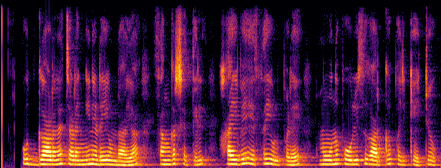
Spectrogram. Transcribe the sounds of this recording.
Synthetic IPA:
ud̪ɡʱaːɽɐnɐt͡ɕɐɽɐŋːiniɽɐjuɳɖaːjɐsɐŋɡɐrɕɐt̪ːilhɐjʋeesɐjuɭpeɽe̞ | muːnːɨpo̞ːliːsɨɣaːrkɨpɐɾikʲːe̞ːtːu

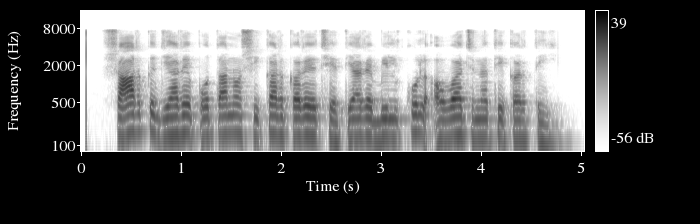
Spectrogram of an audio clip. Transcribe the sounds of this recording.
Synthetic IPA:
ʃaɾkd͡ʒjaɾepot̪anoʃɪkaɾkəɾet͡ʃʰet̪jaɾebɪlkulə̰ʋad͡ʒnət̪ʰikəɾt̪i

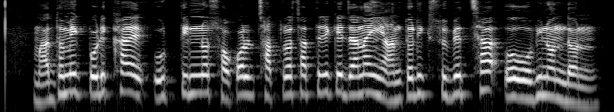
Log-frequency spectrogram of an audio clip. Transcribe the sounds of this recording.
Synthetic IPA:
mad̪ʱːomik̚poɾikʰːaeuɾt̪inːoʃɔkolt͡ɕʰat̪ːɾot͡ɕʰat̪ːɾiked͡ʑanajant̪oɾikʃubetːɕʰaʔoobʱinond̪on

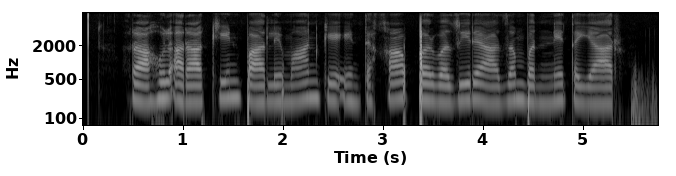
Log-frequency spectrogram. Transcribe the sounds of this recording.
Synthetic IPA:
ɾaːɦʊlɐɾaːkʰiːnpaːɾlimaːnkeɪ̃nt̪ɪxaːb̚pɐɾʋɐziːɾeaːzəmbɐnːet̪ɐjːaːɾ

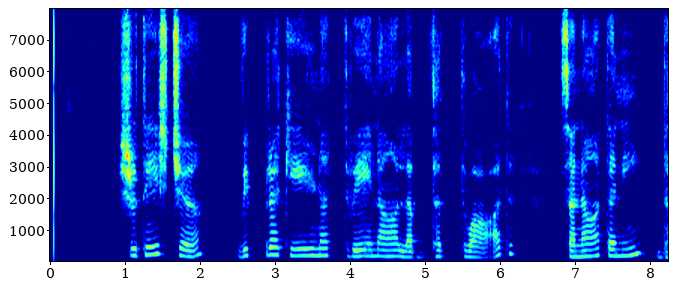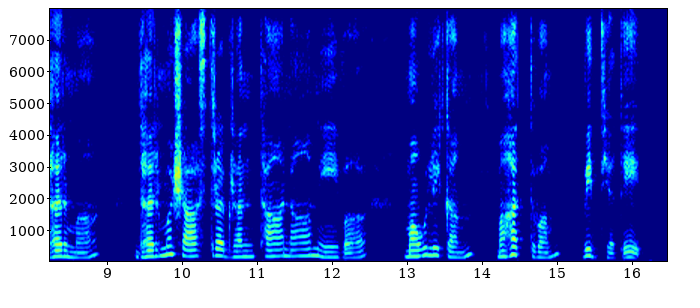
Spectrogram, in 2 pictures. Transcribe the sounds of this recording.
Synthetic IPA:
ʃɾit̪eːʃt͡ʃɐ | ʋipɾɐkiːɻɳɐt̪ʋeːnaːlɐb̚d̪ʱɐt̪ʋaːd̪ | sɐnaːt̪ɐnid̪ʱɐɾmɐ | d̪ʱɐɾmɐʃaːst̪ɾɐɡɾɐnt̪ʰaːnaːmeːʋɐ | mɐwlikɐmː | ɐɦɐt̪ʋɐm | ʋid̪jɐt̪eː

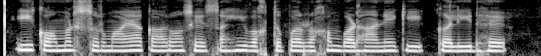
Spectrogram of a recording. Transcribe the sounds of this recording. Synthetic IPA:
iːkɔːməɾsːʊɾmaːjakaːɾõsesɐɦĩʋɐxt̪pɐɾːɐxəmbɐɽ̤aːnekikɐliːd̪ɦɛː

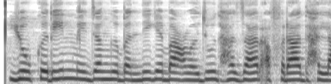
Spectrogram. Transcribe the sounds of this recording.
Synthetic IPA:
juːkɾiːnmẽd͡ʒɐ̃ŋɡbɐ̃nd̪ikebaːʋəd͡ʒuːd̪ɦɐzaːɾɐ̰fɾaːd̪hɐla

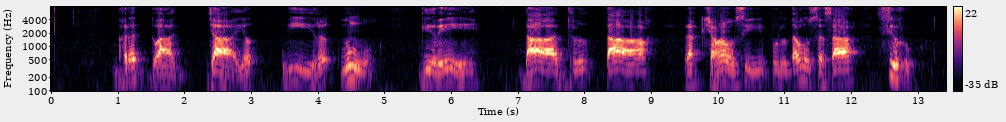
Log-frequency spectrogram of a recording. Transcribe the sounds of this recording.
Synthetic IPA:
bʱɐɾɐt̪̚d̪ʋaː | d͡ʒaːjɐʋiːɾɐnũː | ɡiɾeː | d̪aːd̪ʱɾɨt̪aː | ɾɐkʂãːsipuɾd̪ɐmũsɐsaːsiɦu

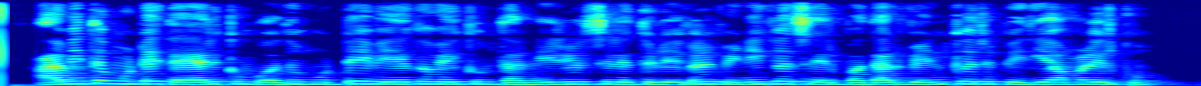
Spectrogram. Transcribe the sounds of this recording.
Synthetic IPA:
ɐʋɪt̪ːɐmʊʈːɐɪt̪ɐjaːɾɪkːɯmpoːðɯmʊʈːɐɪʋeːɣɐʋɐɪkːɯmt̪ɐnːiːɾjɪlsɪlɐt̪ʊɻɪlɣɐɭʋɪɳɪɣɐseːrpɐðaːlʋɛɳkɐɾɯpɪɾɪjaːmɐlɪɾɯkːɯm

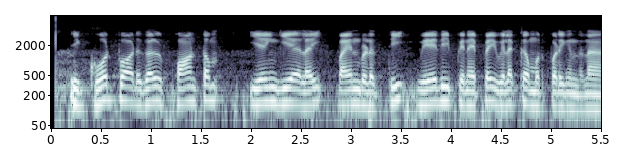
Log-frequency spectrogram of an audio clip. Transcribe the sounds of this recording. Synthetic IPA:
ɪkːoːʈ̚paːɽɯɣɐɭkaːɳʈːɐmɪjɐŋɡɪjɐlɐɪpɐjɐnpɐɽɯt̪ːiʋeːðipːɪnɐɪpːɐɪʋɪlɐkːɐmʊrpɐɽɯɣɪndrɐnɐ

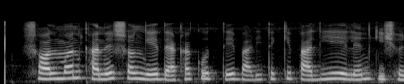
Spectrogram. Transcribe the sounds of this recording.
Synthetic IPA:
ʃɔlmankʰaneɾʃɔŋɡed̪ɛkʰakoɾt̪ebaɽit̪ʰekepalijeelenkiʃo

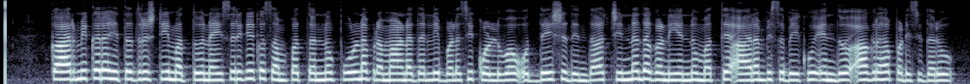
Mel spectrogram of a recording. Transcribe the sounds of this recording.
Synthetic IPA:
kaːɾmikɐɾɐɦit̪ɐd̪ɾuʂʈimɐt̪ːunɐjsɐɾikikɐsɐmpɐt̪ːɐnːupuːɾɳɐpɾɐmaːɳɐd̪ɐlːibɐɭɐsikoɭːuʋɐʔud̪ːɛːʃɐd̪ind̪ɐt͡ʃinːɐd̪ɐɡɐɳijɐnːumɐt̪ːeʔaːɾɐmbʱisɐbe̞ːkue̞nd̪uʔaːɡɾɐɦɐpɐɽisid̪ɐɾu

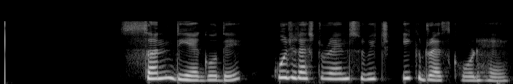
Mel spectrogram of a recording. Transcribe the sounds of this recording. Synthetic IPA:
sənɖieːɡoːd̪e | kʊd͡ʒʰʱɾɛːsʈuːɾɛ̃ːɳʈsʋɪt͡ʃɪkɖɾɛːskʰoːɾɖɦɛː

